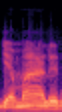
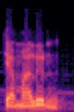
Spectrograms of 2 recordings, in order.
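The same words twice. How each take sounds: First: The vowel after the m is held long. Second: The vowel after the m is cut short. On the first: It means beautiful. The speaker calls it right. "Yang penting maknya panjang ya" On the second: It means camel. The speaker calls it wrong. "jangan sampai Jamalun. Aku unta banget"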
